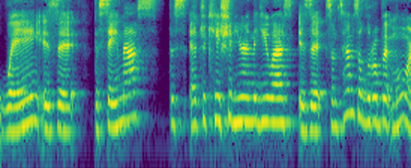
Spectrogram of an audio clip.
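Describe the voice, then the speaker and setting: Her pace is moderate and her intonation fairly even as the woman speaks. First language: Spanish. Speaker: credential evaluation presenter. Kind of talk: webinar presentation. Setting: online webinar. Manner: casual, conversational.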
